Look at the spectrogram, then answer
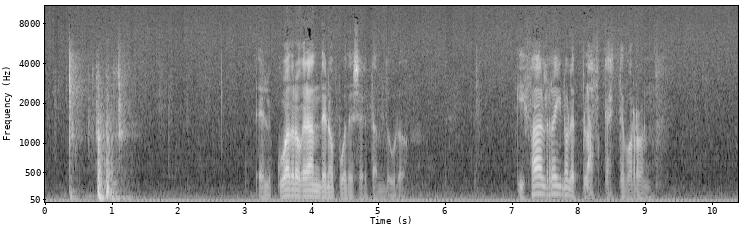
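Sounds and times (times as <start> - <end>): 
door closing thuds: 0.3 - 1.4
speech: 3.2 - 5.6, 7.1 - 9.3.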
